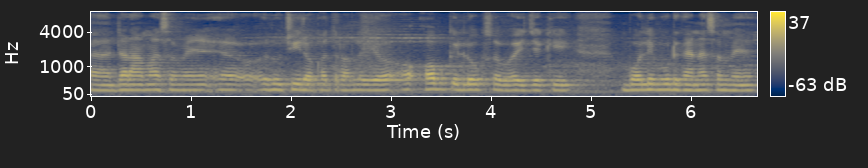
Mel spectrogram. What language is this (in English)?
Maithili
